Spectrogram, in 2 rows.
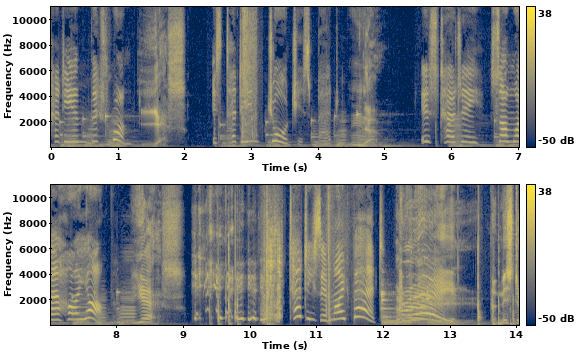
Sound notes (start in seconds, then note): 9.1 giggles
